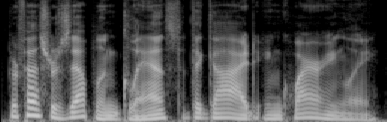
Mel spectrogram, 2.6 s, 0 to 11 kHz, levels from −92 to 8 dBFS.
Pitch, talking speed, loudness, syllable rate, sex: 105 Hz, 160 wpm, -20 LUFS, 6.1 syllables/s, male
